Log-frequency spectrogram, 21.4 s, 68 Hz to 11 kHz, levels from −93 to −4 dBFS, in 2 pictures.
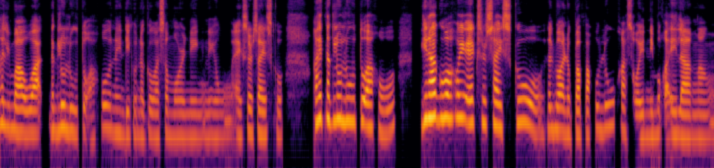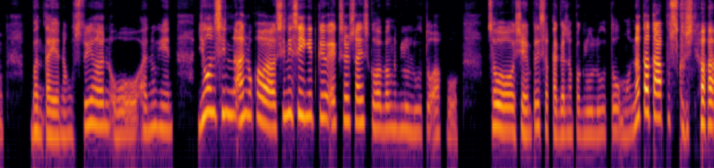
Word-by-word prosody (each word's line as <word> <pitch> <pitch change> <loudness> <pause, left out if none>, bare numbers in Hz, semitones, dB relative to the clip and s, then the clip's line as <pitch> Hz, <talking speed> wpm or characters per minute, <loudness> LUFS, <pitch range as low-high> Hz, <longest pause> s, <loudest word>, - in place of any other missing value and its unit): halimbawa 205 -5 0
nagluluto 210 -2 -8
ako 225 +5 -12
na 200 - -12
hindi 190 0 -9
ko 185 - -15
nagawa 180 0 -11
sa 190 +1 -6
morning 180 0 -12
na 180 - -13
'yong 175 0 -17
exercise 190 0 -4
ko. 180 -1 -15 0.5
Kahit 275 +2 +2
nagluluto 285 -3 -1
ako, 215 -2 -5 0.4
ginagawa 310 +1 +6
ko 315 - -4
'yong 280 -4 +6
exercise 250 -3 0
ko, 265 -8 -7
halimbawa 215 -3 -3
nagpapakulo 205 +5 -7
ka, 215 - -5
so 175 - -6
hindi 180 +1 -7
mo 190 - -11
kailangang 175 - -5 0.4
bantayan 190 -3 -4
ng 180 - -15
husto 195 +6 -7
iyan 245 -2 -3
o 100 - -11
anuhin. 220 0 -9 0.4
Iyon 370 +8 +4
si 360 +1 +5
ano 335 -1 +2
ka, 250 -7 +3
sinisingit 335 0 +5
ko 315 0 +2
'yong 300 - +2
exercise 275 0 -1
ko 225 -2 -5
habang 220 0 -8
nagluluto 210 -1 -13
ako. 195 0 -14 0.4
So 220 -3 -1
syempre 205 +3 -2
sa 215 -3 -4
tagal 195 -1 -3
ng 195 - -16
pagluluto 195 +1 -12
mo 190 - -17
natatapos 315 -1 +7
ko - - -4
siya, 265 +4 +4
215 Hz, 155 wpm, -22 LUFS, 190-270 Hz, 0.5 s, natatapos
